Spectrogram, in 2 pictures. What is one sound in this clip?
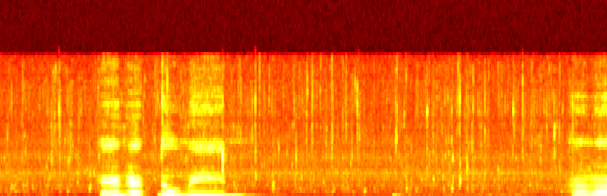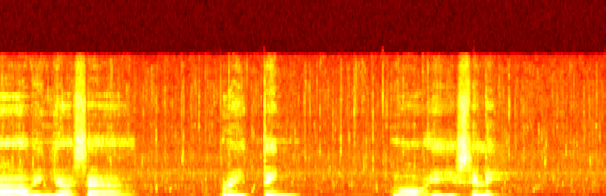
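An elderly man chants slowly in a deep voice through a microphone.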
